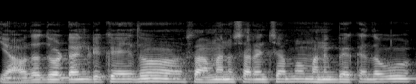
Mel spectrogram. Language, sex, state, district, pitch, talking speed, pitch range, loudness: Kannada, male, Karnataka, Chamarajanagar, 120 Hz, 130 wpm, 115-125 Hz, -15 LUFS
